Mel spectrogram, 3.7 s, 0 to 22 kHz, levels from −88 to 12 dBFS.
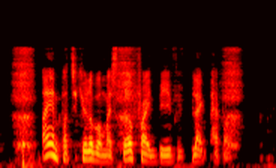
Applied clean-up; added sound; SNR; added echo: classical method Wiener filter.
